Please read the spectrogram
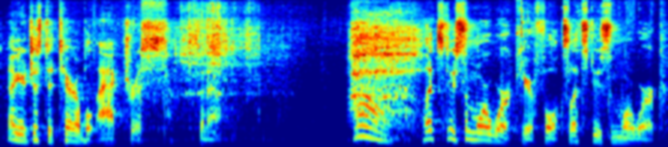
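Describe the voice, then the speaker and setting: A man's voice: a little high, big pitch swings, unhurried. A man playing a cocky, belittling acting teacher in a naturalistic comedy, talking in a brash, sarcastic, rambling way. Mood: dismissive.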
